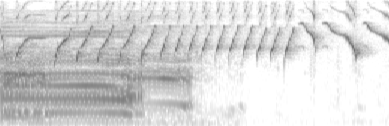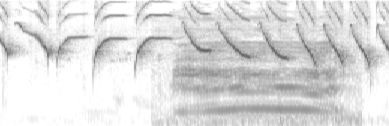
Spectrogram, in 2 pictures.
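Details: Two full-throated moos, one at the start and one near the end, from tame cattle led by a herder back to the farm in the late afternoon, with rapid bird chirps filling the gap.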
